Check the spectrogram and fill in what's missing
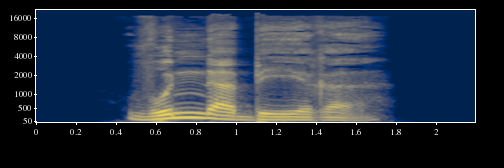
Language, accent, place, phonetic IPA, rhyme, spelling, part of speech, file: German, Germany, Berlin, [ˈvʊndɐˌbeːʁə], -ʊndɐbeːʁə, Wunderbeere, noun, De-Wunderbeere.ogg
- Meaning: miracle berry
